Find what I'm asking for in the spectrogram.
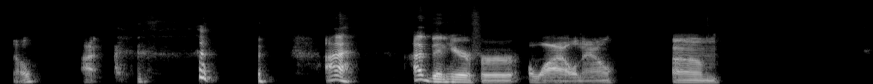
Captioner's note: laughter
